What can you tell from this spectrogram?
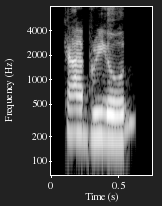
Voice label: "cabriole", Indian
